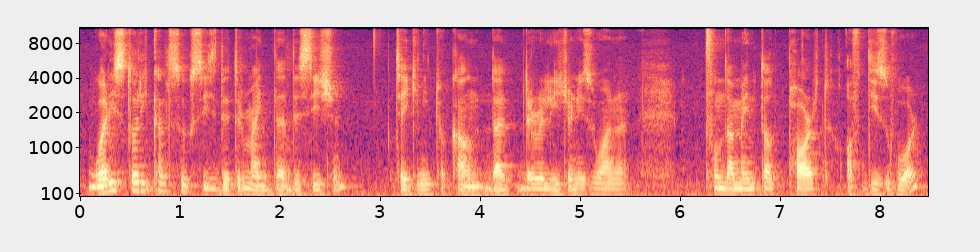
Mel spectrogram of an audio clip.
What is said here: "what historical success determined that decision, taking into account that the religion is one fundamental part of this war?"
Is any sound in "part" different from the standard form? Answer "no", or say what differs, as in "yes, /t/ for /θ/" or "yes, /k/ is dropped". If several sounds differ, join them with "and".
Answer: no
